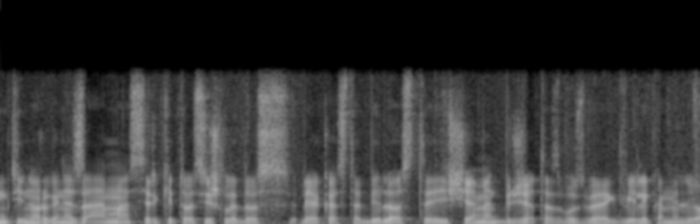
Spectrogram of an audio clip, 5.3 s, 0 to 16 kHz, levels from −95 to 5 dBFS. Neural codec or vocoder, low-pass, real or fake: none; 10.8 kHz; real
